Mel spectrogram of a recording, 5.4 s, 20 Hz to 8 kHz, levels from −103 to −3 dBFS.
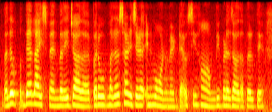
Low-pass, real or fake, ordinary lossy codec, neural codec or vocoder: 7.2 kHz; fake; none; codec, 16 kHz, 0.8 kbps, ZipCodec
